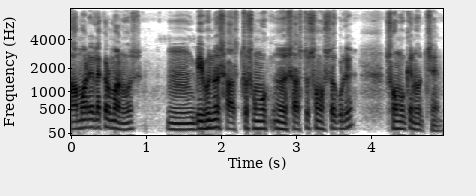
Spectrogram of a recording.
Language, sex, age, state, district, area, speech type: Bengali, male, 45-60, West Bengal, South 24 Parganas, rural, spontaneous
